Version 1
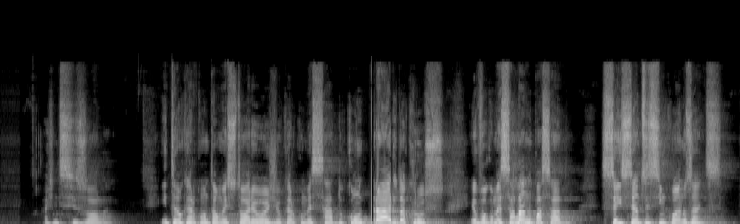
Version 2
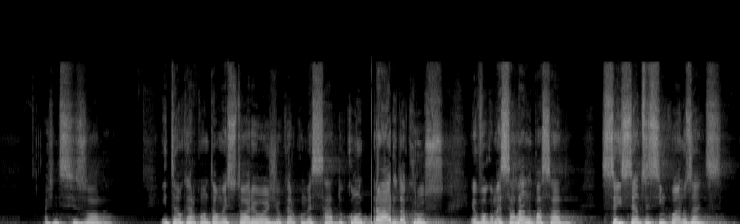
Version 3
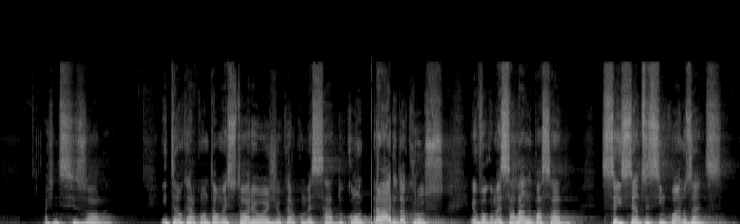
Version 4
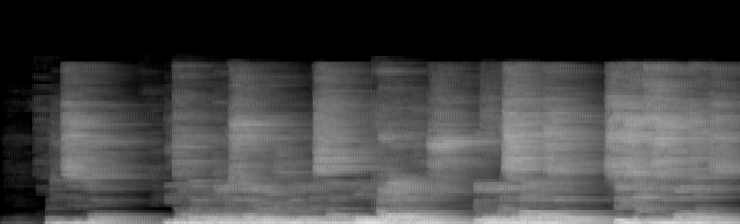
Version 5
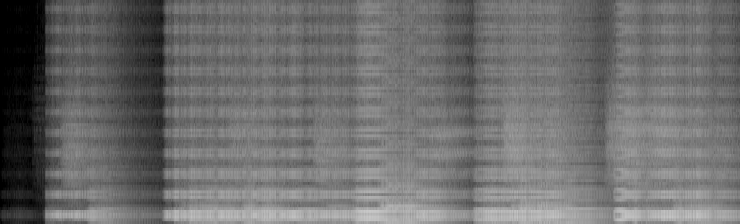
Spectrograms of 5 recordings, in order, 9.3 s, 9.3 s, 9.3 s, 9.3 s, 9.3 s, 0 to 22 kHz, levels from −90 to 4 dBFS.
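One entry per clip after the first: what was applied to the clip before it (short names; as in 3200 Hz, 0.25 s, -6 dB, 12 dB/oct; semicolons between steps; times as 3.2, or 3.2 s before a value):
EQ curve 130 Hz 0 dB, 440 Hz -9 dB, 740 Hz -8 dB, 1300 Hz -26 dB, 6000 Hz -10 dB; gain -1.5 dB
nothing audible
spectral trails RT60 1.63 s; on a send: flutter echo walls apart 3.4 m, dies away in 1.5 s
modulation noise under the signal 18 dB; polarity switched at an audio rate 1000 Hz; gain -3.5 dB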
